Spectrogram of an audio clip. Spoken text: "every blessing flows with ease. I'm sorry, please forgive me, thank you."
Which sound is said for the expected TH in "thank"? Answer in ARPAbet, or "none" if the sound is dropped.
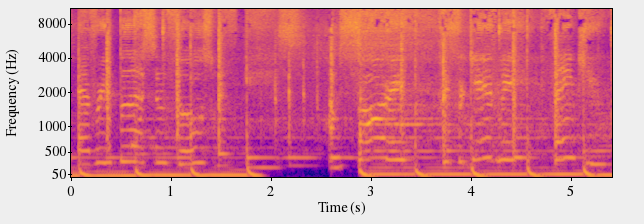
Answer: TH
